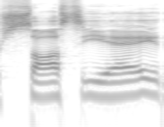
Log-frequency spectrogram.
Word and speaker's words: Saunier: I'm here with Greg son depending on who you talk to I tried to give it a French pronunciation or saier according to you EXC uh Mr uh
